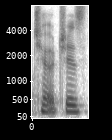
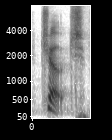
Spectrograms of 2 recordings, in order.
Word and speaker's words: Txotx: is what we call Txotx. And so Txotx is not spelled with C's and H's. It is spelled with T's and X's. And that is the Basque sound for ch. So Txotx is the call at the cider house.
